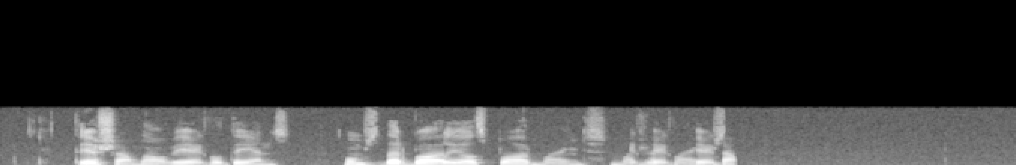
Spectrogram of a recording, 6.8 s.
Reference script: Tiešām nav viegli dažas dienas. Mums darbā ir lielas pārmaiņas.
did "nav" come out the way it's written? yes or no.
yes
